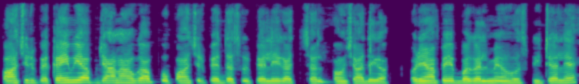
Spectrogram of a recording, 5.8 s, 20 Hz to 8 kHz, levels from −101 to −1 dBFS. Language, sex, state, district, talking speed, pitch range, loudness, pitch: Hindi, male, Bihar, Lakhisarai, 240 wpm, 180-195 Hz, -17 LUFS, 185 Hz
